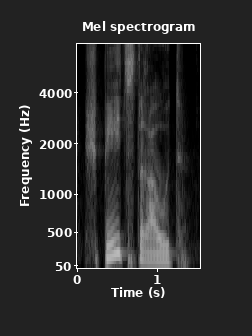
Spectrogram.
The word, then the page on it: Penggl: Pinzgauer Mundart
